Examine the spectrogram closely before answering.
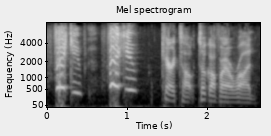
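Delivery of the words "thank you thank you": high, hurried grateful pony; breathless thanks. Acted. Carrot Top thanks the guide before dashing off, high. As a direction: thank him while already running.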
